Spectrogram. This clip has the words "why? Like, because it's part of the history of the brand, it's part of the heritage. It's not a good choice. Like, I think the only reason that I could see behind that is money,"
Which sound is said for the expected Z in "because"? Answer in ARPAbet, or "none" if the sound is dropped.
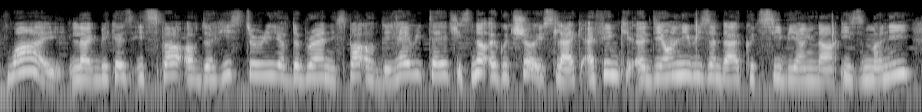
Z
